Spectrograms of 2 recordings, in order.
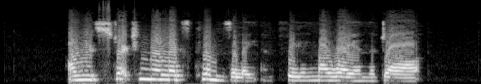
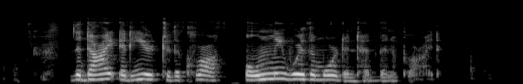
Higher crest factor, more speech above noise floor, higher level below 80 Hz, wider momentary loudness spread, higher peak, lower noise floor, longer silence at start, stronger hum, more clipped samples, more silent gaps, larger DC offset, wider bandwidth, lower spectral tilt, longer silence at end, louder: second, 8 dB vs 18 dB; about the same, 51 dB vs 50 dB; first, -46 dBFS vs -70 dBFS; second, 7 LU vs 20 LU; first, 0 dBFS vs -4 dBFS; second, -57 dBFS vs -72 dBFS; about the same, 0.7 s vs 0.7 s; neither; first, 0.3% vs under 0.1%; neither; neither; first, 16 kHz vs 9 kHz; about the same, -4 dB/octave vs -5 dB/octave; second, 0.65 s vs 0.95 s; first, -7 LUFS vs -21 LUFS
